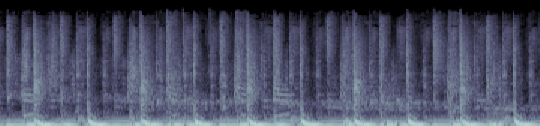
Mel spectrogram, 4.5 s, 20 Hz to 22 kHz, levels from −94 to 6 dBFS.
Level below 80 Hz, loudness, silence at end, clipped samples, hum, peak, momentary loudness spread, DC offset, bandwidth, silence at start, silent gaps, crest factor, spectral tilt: -24 dBFS; -25 LUFS; 0 s; under 0.1%; none; -10 dBFS; 1 LU; under 0.1%; 15 kHz; 0 s; none; 12 dB; -4 dB/octave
